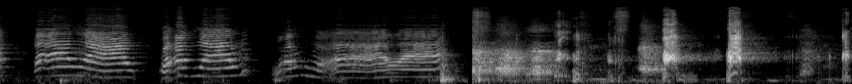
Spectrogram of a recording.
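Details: Pet dog, prompted to speak, gives a series of drawn-out, wavering, whining howl-like notes, then several rough, noisy barks. A person speaks before and after.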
